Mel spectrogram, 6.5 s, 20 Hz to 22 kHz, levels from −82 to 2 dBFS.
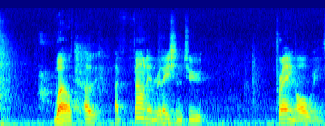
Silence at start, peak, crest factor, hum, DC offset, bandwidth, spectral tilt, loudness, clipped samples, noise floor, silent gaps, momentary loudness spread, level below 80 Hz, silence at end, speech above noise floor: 0 s; -4 dBFS; 24 dB; none; under 0.1%; 17 kHz; -5 dB/octave; -26 LUFS; under 0.1%; -48 dBFS; none; 24 LU; -58 dBFS; 0 s; 23 dB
